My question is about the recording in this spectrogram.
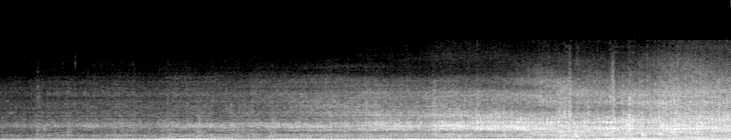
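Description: Small goods truck's engine running as it drives through floodwater and passes close by, growing steadily louder, with a rising hiss of water swishing under its tyres.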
